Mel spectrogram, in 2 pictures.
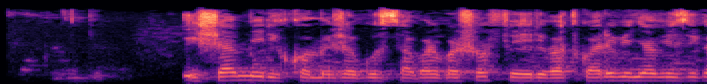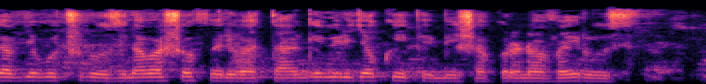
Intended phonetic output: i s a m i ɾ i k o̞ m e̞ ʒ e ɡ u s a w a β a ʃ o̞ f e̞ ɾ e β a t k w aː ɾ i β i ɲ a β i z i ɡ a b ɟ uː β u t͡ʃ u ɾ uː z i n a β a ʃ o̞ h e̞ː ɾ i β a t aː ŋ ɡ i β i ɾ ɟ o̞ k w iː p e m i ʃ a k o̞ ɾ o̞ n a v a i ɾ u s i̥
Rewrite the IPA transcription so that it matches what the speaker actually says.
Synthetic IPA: i ʃ a m i ɾ i k o̞ m e̞ ʒ e ɡ u s a β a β a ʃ o̞ f e̞ ɾ i β a t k w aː ɾ i β i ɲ a β i z i ɡ a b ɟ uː β u t͡ʃ u ɾ uː z i n a β a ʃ o̞ f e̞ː ɾ i β a t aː ŋ ɡ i β i ɾ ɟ o̞ k w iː p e m i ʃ a k o̞ ɾ o̞ n a v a i ɾ u s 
